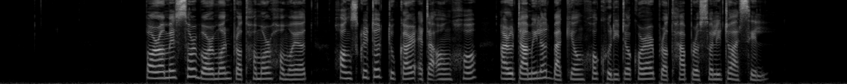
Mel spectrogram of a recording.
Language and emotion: Assamese, neutral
